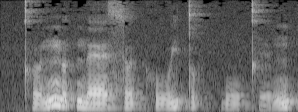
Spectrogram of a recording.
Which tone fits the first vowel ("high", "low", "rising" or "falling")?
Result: rising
